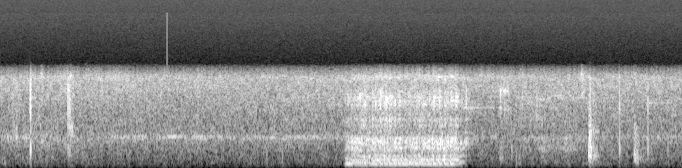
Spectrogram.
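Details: Snoring: one loud, low, rattling snore lasting about a second, set against quiet room noise.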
